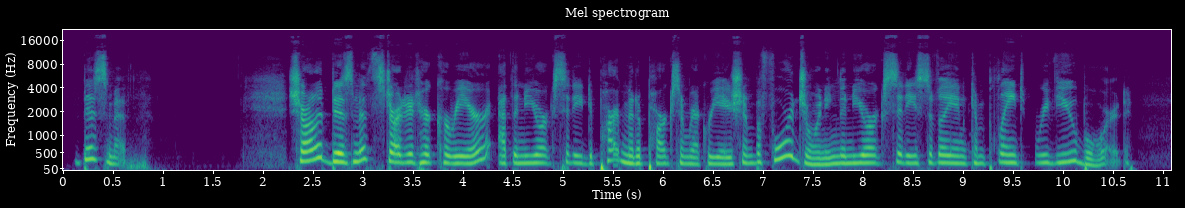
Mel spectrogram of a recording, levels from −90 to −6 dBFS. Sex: female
